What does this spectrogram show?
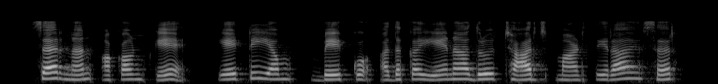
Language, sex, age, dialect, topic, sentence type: Kannada, female, 18-24, Dharwad Kannada, banking, question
